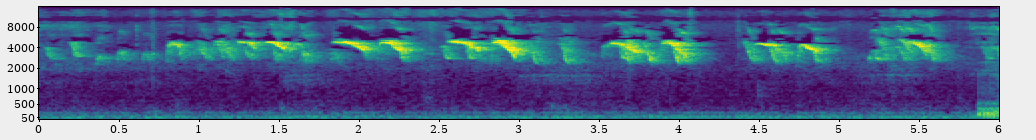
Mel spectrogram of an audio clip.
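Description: Baby chicks peeping: a steady run of short, high, falling peeps, several a second.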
